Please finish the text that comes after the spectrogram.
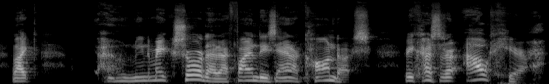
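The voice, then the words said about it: Deliberately bad put-on accent. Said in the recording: “I'm even doing a terrible version of his terrible accent”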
